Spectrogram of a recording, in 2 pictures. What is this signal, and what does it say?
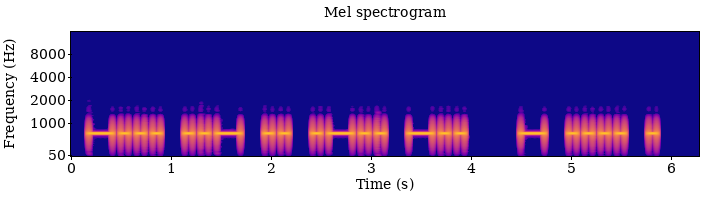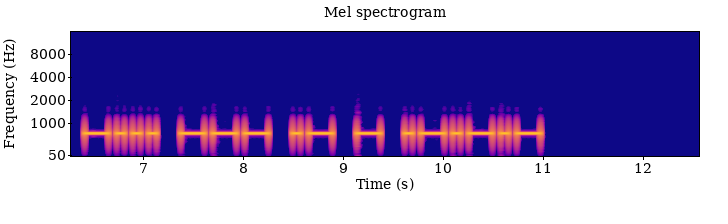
Morse code, heard as a keyed tone, about 15 wpm, 700 Hz. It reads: BUILD THE BOAT.
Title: Sentences from Top 1000 Words - Review Part 1 - 15wpm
